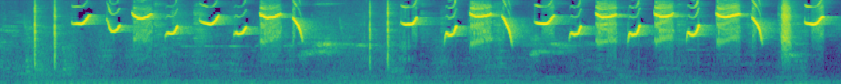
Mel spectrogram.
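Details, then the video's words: White-rumped shama singing a very long string with tail-flicking attitude to stimulate other birds: a rapid, steady series of very high, bright, curving whistled notes, about three per second, with a few sharp clicks. "chòe lửa kéo dây siêu dài,đánh đuôi thái độ kích chim hiệu quả"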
